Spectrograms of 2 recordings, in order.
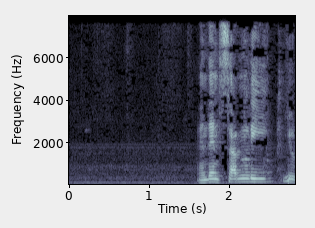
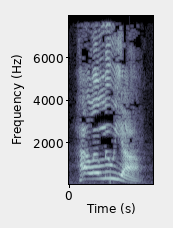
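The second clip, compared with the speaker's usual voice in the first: high, ringing preacher's voice; fervent pulpit delivery; preaching; 12 semitones higher, 4 dB louder than usual. Acted. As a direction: lift it up to the congregation. Preaching climax.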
